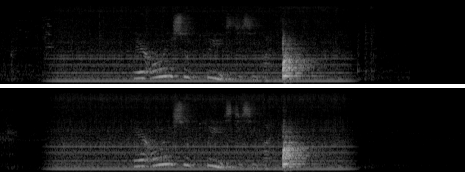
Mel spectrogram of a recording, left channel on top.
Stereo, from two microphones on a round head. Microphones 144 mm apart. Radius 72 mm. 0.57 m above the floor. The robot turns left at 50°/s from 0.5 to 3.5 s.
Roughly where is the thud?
Left.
